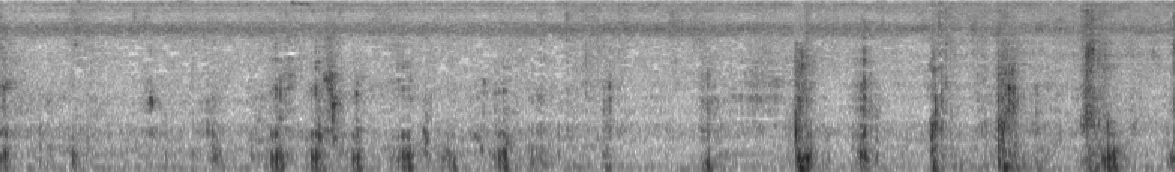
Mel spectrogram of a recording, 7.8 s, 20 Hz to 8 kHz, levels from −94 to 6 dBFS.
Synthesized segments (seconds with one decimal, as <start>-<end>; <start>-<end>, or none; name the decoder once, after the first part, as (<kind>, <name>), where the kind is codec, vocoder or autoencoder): 6.1-7.8 (codec, DAC)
